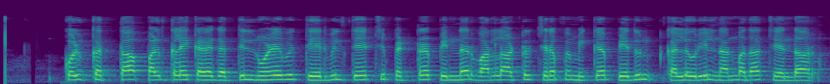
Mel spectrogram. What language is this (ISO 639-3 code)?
tam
